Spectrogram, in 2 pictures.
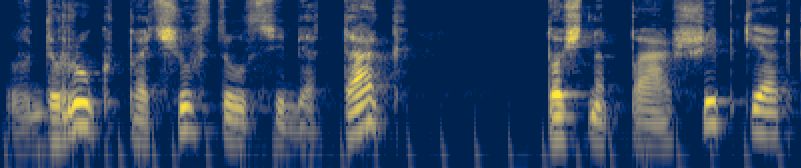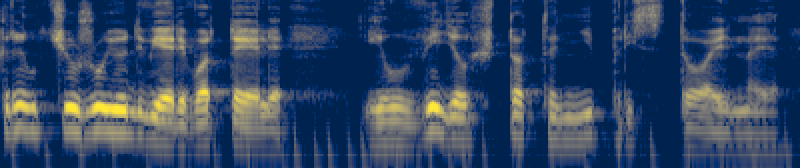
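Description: A man reading literary fiction as an actor in a mid-century Soviet radio play, theatrical and deliberate, with weighty pauses. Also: lowish voice, big pitch swings.

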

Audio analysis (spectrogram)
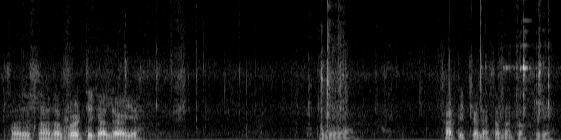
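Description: A man's voice: mid-range voice, fairly even intonation, moderate pace, a little mellow, slight background noise. A man with a Filipino accent guiding a cave tour, narrating and coaxing climbers along in mixed English and Tagalog. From Philippines. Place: inside a large cave.

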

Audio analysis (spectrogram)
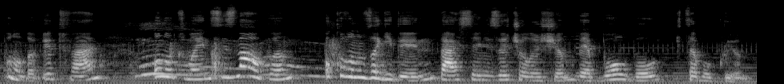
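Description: A woman's voice: medium pitch, lively intonation, moderate pace. Woman storyteller talking to children over music. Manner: gentle advice-giving, addressing children directly. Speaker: children's storyteller and channel host. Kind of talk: children's story reading, then informal address to children. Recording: music under the voice.

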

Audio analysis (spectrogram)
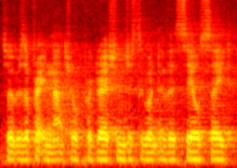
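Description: A Scottish man in his thirties talks through his work in a relaxed, matter-of-fact way, his voice pitched a little low. He sits in a large indoor car showroom with a lapel mic. The room is roomy and echoing, with a faint hiss underneath. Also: very fast. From Scotland. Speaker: guest, product distributor. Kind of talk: casual interview. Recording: echoey hall, faint room noise.

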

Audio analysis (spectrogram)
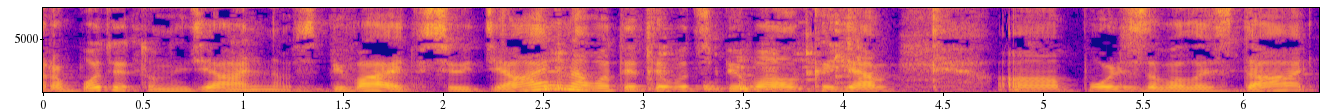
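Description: Low-pitched creaky woman vlogger, chatty. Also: darkish tone. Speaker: beauty and lifestyle vlogger. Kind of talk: casual chat to viewers. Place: indoors at home.

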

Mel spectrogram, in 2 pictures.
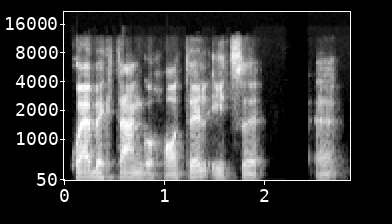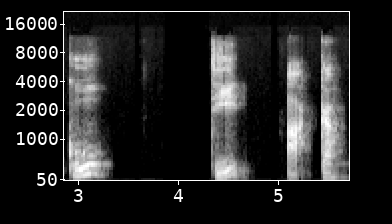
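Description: A man's voice: fairly low pitch, animated, drawn-out words. A man in his thirties with an Italian accent, casually teaching phrases by example. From Italy. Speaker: guest language helper. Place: small home radio room, indoors. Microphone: large desk microphone, video call.

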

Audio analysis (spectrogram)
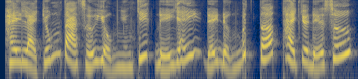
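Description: A woman's voice: high-pitched, sing-song, brisk. A woman voicing an eager, deferential young male waiter in a cartoon. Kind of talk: cartoon story acting.

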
